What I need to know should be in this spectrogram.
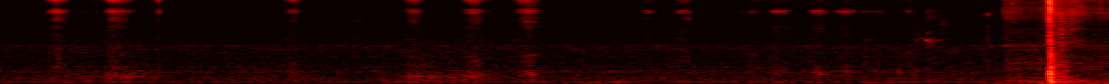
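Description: A pencil scratches lightly across paper in short strokes.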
